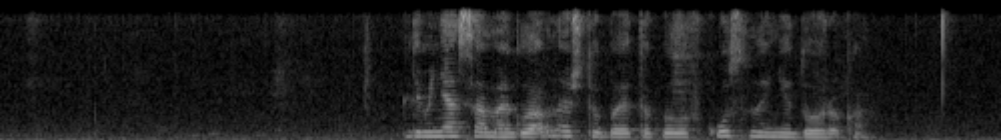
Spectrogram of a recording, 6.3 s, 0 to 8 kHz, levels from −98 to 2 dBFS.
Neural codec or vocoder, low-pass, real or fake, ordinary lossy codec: vocoder, 22.05 kHz, 80 mel bands, Vocos; 7.2 kHz; fake; none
